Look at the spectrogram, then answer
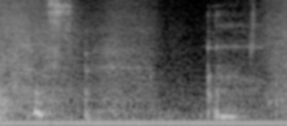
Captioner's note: laughing; scratching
